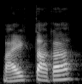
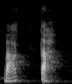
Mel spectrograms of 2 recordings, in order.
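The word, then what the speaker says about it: 맑다: 그리고 기억을 읽었기 때문에 이것도 마찬가지 여러분 같이 리을 기억이기 때문에 이것도 마찬가지로 막다라고 읽으셔야 됩니다. 하늘이 말다가 아니에요. 하늘이 막다 책을 읽다라고 읽으셔야 됩니다.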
